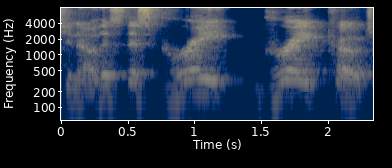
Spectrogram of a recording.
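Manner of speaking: sarcastic, ironic, mocking tone. Speaker telling a story about a team's coach, sarcastic. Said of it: "I'm saying that very sarcastically".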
